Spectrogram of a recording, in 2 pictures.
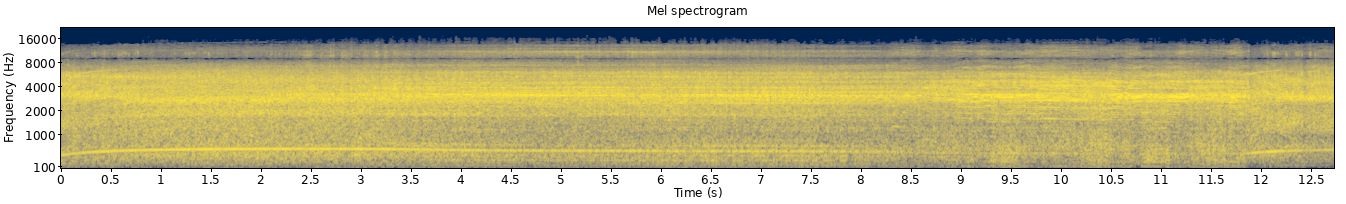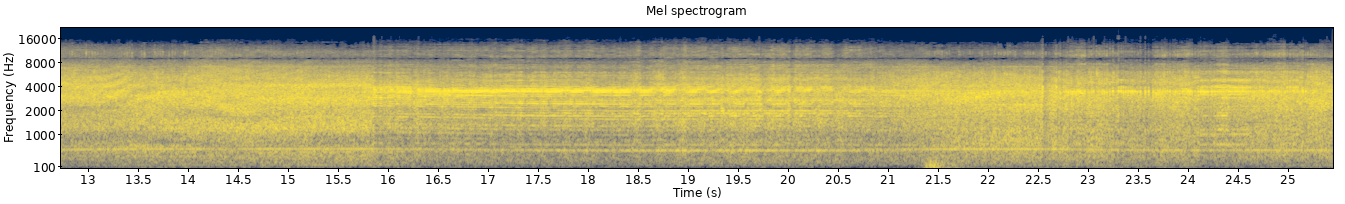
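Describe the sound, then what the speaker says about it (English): An angle grinder cuts a V groove along a crack in a cast iron Jeep exhaust manifold, giving a loud, steady, close-up grinding whine that runs unbroken for the whole stretch with no talking. "we're gonna take a grinder, we're gonna dig a V groove along the whole line of that crack"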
